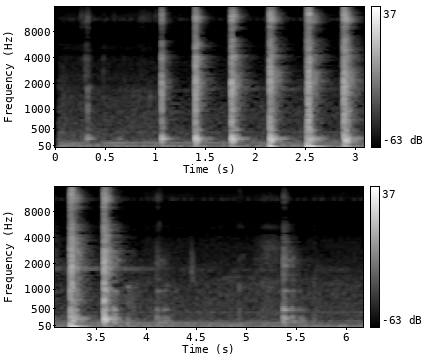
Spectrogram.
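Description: A claw hammer tapping a screwdriver or punch against a Whirlpool washer transmission at its worm gear shaft seal: eight sharp metal-on-metal strikes about three a second, after one light tap, then a single faint knock near the end.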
